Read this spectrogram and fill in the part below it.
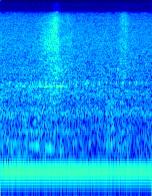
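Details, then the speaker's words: Rinnai tankless water heater after self-service cleaning and reassembly, water valve opened: steady, even hum with soft airflow rush, no straining or surging; blower fan sounds healthy. "so as you can hear it's almost more of airf flow rather"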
